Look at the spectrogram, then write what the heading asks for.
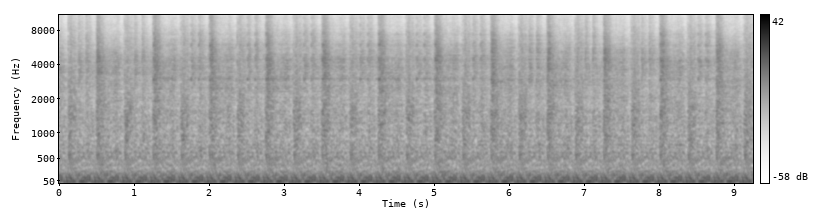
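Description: Gunshots fire in a loud, continuous barrage of rapid, evenly spaced sharp cracks that keep going without a break for the whole stretch, with no talking.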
